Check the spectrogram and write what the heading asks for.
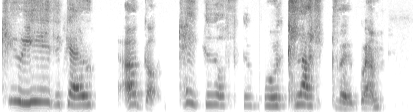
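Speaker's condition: Cerebral palsy; physio

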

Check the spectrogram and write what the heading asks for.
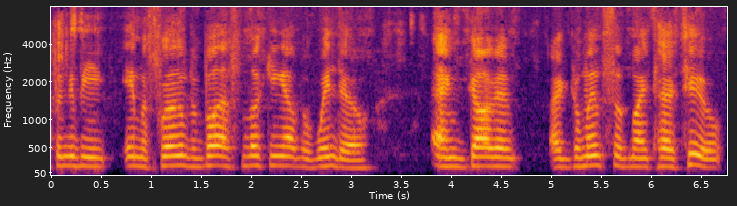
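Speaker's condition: Cerebral palsy, hemiplegia

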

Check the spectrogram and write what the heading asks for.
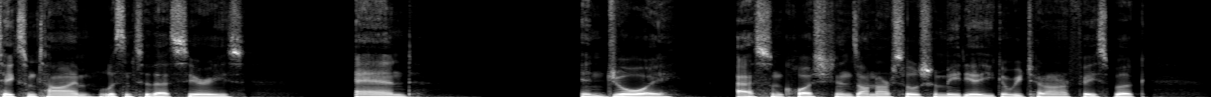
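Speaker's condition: No condition

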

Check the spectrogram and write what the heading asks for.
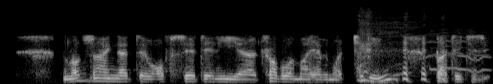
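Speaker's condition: No condition

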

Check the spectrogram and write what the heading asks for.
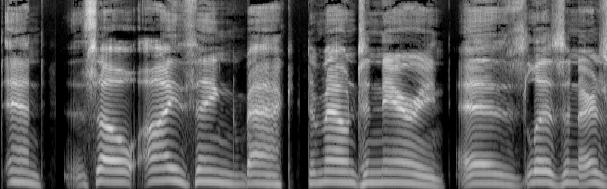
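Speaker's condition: Parkinson's disease; diagnosed at age 35

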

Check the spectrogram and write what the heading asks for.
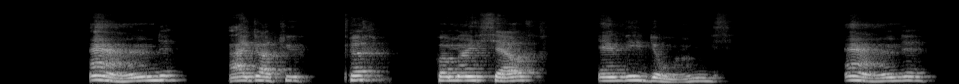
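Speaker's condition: Down syndrome

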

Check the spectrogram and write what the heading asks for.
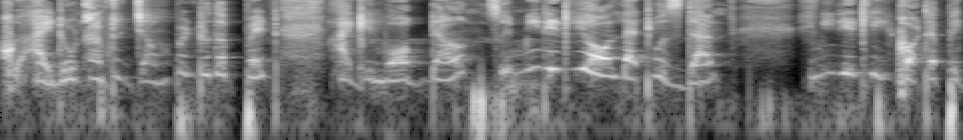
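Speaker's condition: Tracheostomy, vocal cords permanently constricted from smoke inhalation; voice called unforgettable

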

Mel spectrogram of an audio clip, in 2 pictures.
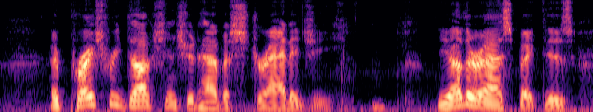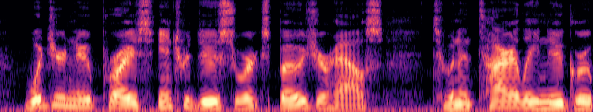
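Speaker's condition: No condition

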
